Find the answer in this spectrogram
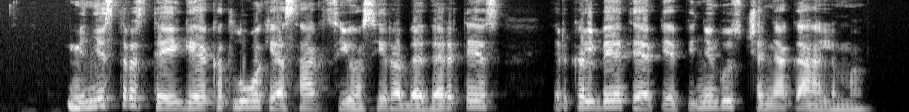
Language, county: Lithuanian, Klaipėda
